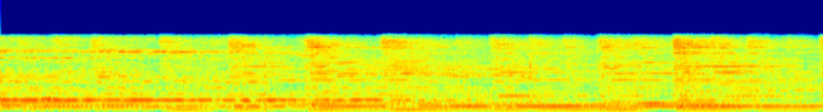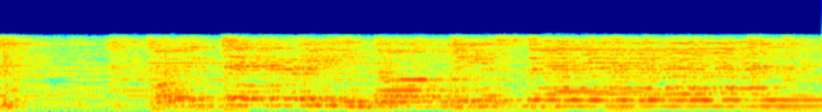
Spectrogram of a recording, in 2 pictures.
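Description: Acoustic guitar strummed live, with singing voices coming in about five seconds in as a worship song goes on.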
